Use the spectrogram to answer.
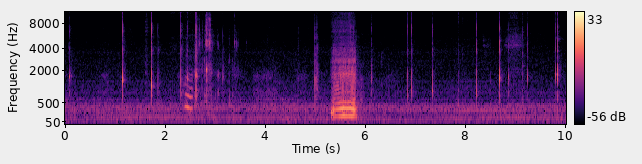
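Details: Infant grinding teeth amid raspberries, hiccups and babbling: scattered sharp clicking and scraping tooth sounds with one brief voiced squeal, teeth grinding (bruxism).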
